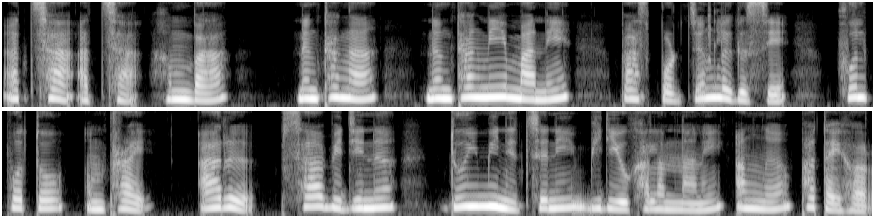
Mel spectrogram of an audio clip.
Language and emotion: Bodo, neutral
